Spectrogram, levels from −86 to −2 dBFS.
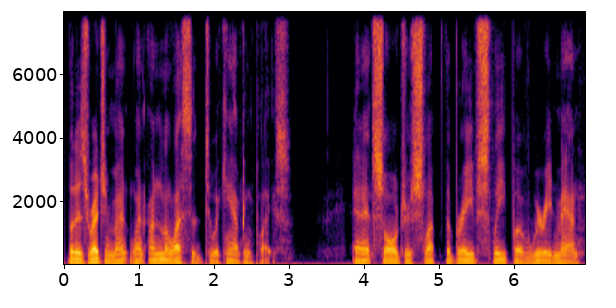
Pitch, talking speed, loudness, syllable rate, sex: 85 Hz, 165 wpm, -19 LUFS, 5.1 syllables/s, male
